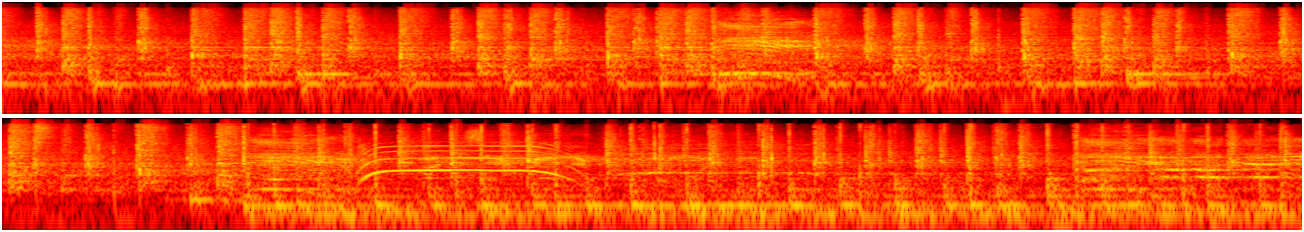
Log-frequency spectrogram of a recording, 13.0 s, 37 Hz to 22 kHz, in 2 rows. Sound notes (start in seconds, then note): 7.8 whoops loudly; 9.4 cheering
